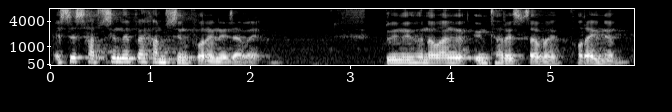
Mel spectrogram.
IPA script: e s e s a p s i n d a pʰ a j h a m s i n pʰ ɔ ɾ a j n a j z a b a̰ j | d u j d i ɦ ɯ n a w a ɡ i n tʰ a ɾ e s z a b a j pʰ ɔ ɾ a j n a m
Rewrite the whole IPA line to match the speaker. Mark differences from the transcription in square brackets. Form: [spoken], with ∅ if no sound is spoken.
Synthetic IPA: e s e s a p s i n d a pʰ a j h a m s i n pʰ ɔ ɾ a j n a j z a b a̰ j | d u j [n] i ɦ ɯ n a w a [ŋ] i n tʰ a ɾ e s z a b a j pʰ ɔ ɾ a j n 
